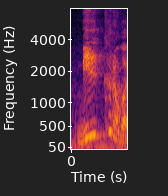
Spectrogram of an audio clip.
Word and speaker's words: milk: 일단 M은 미음이다. 그렇죠? 그 다음에 I는요 E 발음이 나고, 그 다음에 원래 L을 우리가 리을 취급했지 않습니까? 그래서 밀크라고 발음했는데 이제는 그게 아니라는 거죠. 어떻게 하면 되겠습니까? 일단 미까지는 맞습니다. 근데 미, 우 하셔야 되죠. 미, 우, 크 하셔야 되는 거죠.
